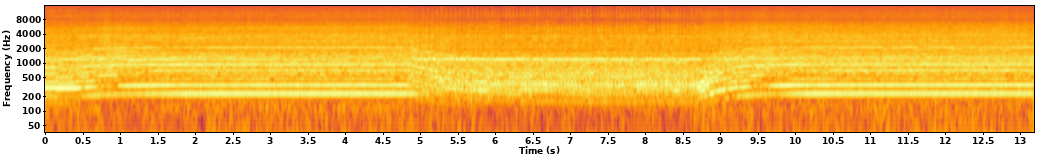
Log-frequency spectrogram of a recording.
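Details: Echo PB-755ST backpack blower after a carburetor kit, previously bogging under throttle: crisp two-stroke buzz climbs cleanly to a high scream, holds, then drops back to a steady idle. Normal running.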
